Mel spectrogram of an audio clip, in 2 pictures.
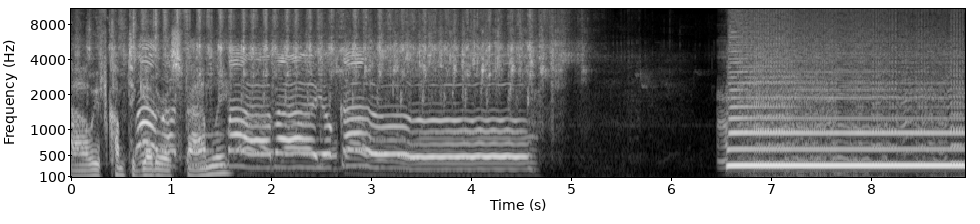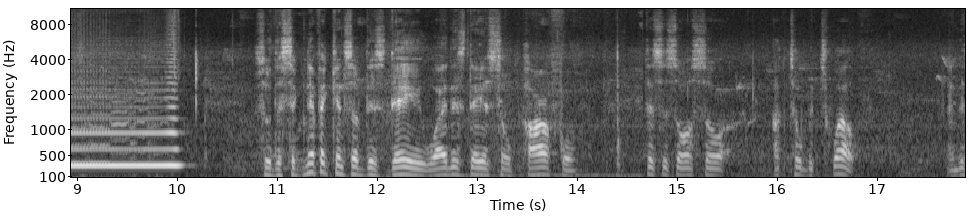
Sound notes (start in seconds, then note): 2.1 singing in foreign language; 6.5 horn blares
